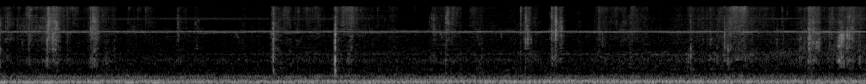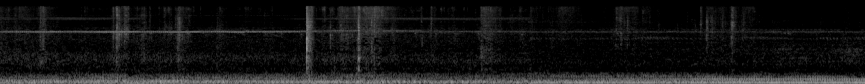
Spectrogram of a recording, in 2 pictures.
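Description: Dry stalks rustle and snap as they are peeled by hand.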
